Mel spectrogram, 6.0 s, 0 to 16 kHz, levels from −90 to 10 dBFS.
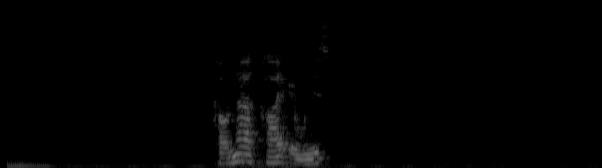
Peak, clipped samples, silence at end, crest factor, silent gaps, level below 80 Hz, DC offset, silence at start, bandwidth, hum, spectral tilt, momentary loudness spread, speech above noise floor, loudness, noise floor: -38 dBFS; under 0.1%; 2.75 s; 24 dB; none; -84 dBFS; under 0.1%; 0.05 s; 5.8 kHz; none; -5.5 dB/octave; 6 LU; over 35 dB; -56 LUFS; under -90 dBFS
